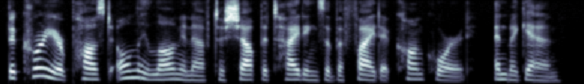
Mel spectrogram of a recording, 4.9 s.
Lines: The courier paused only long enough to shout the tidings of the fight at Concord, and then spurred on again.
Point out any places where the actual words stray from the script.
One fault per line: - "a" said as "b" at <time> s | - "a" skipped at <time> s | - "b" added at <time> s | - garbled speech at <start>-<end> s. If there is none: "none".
- "then spurred on" skipped at 4.2 s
